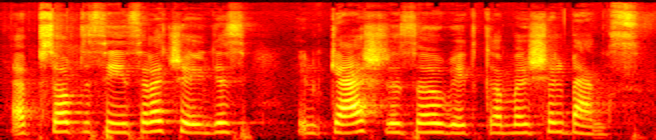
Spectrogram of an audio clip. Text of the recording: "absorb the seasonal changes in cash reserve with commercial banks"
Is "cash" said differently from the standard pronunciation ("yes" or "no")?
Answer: no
